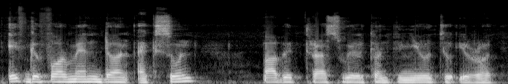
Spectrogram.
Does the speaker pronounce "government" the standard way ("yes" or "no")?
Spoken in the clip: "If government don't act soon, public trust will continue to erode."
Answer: no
